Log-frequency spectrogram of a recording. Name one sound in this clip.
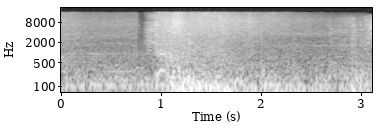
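Crystals shatter with a loud crash.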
